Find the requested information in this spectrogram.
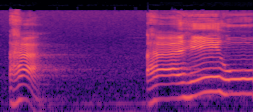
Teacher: dikeluarkan dari tenggorokan yang terjauh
